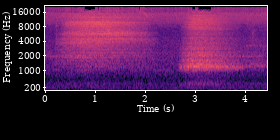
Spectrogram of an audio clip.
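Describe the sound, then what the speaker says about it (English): A slow, deep breath: a long airy inhale followed by a stronger, louder exhale, close to the microphone with no talking. "Nice deep breath."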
